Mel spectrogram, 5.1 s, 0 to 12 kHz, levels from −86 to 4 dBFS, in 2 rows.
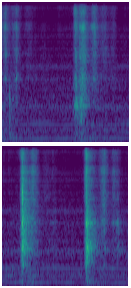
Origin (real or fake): fake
